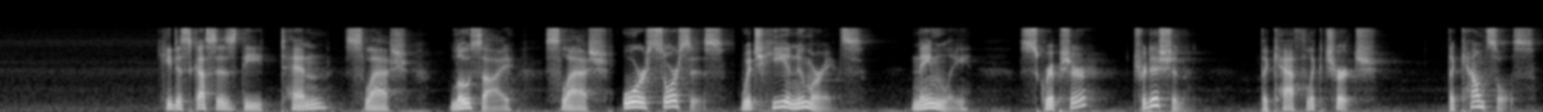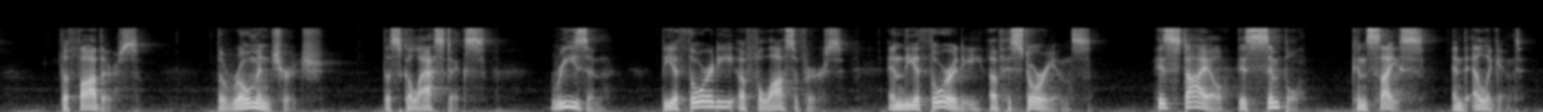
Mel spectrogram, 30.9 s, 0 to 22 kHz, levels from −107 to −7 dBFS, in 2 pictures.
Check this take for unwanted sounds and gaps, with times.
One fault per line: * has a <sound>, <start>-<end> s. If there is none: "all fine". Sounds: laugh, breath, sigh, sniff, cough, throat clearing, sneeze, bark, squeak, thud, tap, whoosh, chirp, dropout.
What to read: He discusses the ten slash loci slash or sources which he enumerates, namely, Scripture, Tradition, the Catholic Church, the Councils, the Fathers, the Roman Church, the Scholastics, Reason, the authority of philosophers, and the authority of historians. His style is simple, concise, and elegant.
all fine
